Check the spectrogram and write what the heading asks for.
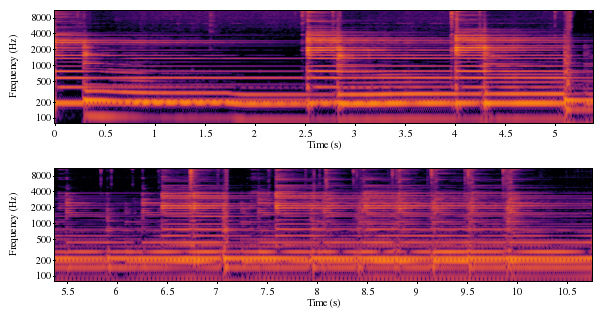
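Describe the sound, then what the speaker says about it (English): A guitar string, the G, is plucked and rings while the A string's pitch slides gradually down, then several notes are picked as the strings settle toward matching. "I'm going to play my G string here, and then lower my A to try and match up with that."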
